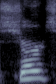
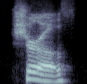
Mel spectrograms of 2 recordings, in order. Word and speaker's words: Shirls: Is it Shirts Rocks? Shirls. Shirls. I see a Z on the end. That doesn't. Shirls, like girls, but Shirls.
